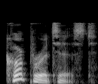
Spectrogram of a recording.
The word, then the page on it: corporatist: British English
